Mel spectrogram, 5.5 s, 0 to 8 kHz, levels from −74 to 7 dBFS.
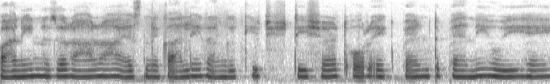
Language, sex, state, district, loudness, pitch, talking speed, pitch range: Hindi, female, Uttar Pradesh, Jyotiba Phule Nagar, -21 LUFS, 190 Hz, 175 wpm, 185-195 Hz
